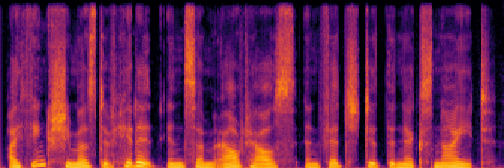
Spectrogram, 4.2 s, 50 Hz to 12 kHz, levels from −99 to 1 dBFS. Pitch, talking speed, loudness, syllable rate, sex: 200 Hz, 230 wpm, -18 LUFS, 4.9 syllables/s, female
